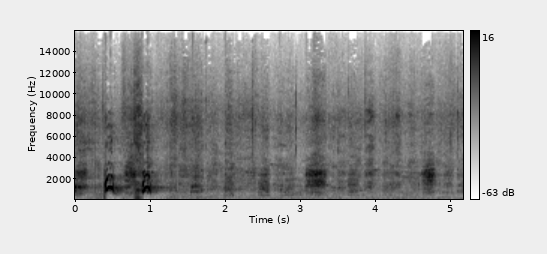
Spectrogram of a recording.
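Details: Male German Shepherd during bite-work training lets out two sharp, loud barks close together near the start, followed by quieter, muffled sounds of movement and strain.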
